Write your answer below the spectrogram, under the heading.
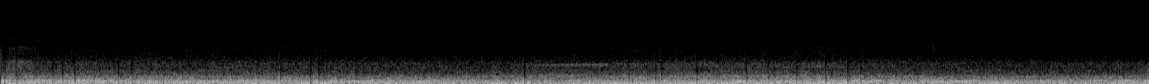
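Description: Steady low rumble of a car driving: engine and road noise, even throughout, with no sharp knocks or impacts.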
